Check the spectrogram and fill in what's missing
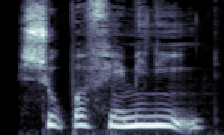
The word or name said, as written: superfeminin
